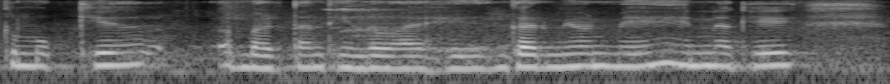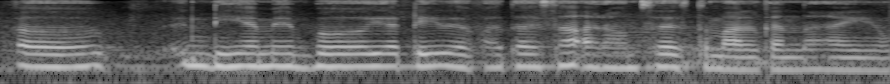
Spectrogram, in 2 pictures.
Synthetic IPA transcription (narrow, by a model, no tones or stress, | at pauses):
ɦɪkmʊkʰjə | bɐɾt̪ənt̪ʰĩːnd̪oaːɦeːɡɐɾmijʊnɪ̆mẽɦɪnə̆kʰeː | ɗĩːəmẽbɪjaʈeːʋɐfaːt̪aɾsãaːɾaːmsãɪst̪eːmaːlkɐ̃nd̪aːɦijũː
